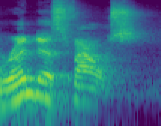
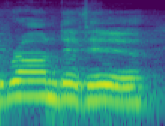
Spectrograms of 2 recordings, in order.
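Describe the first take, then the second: First: The word is said with a German accent. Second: The word is said with a French accent. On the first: It sounds less beautiful. The speaker calls it wrong. "if it would have been made in Germany" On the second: It sounds more beautiful. The speaker calls it right. "Doesn't quite sound as beautiful as"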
